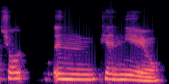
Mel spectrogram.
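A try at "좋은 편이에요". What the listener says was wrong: Chố ưng phiên, chứ không phải là chốt ưng phiên.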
